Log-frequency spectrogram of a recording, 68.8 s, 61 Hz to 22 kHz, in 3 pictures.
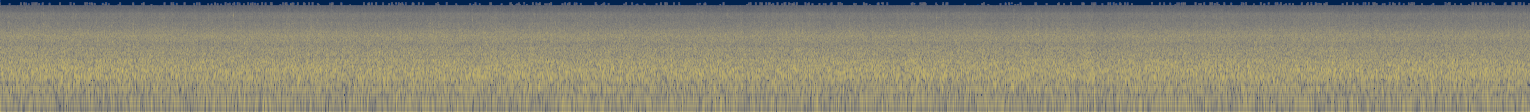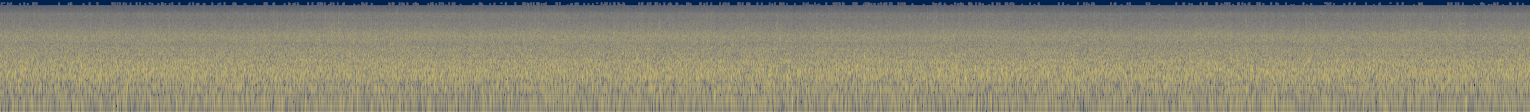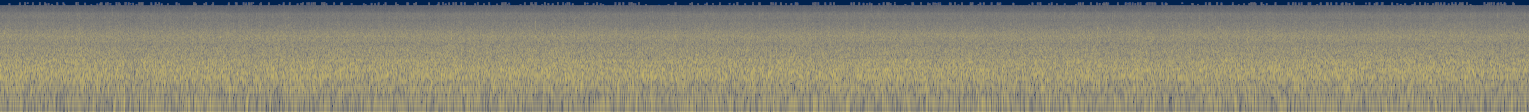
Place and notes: Route du Châtelard, Liddes, Suisse - Torrents DAron in winter
A little river in Wallis (Swiss) under the ice and snow. A cold day -10c (14F). Record with a Zoom and rework at home.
